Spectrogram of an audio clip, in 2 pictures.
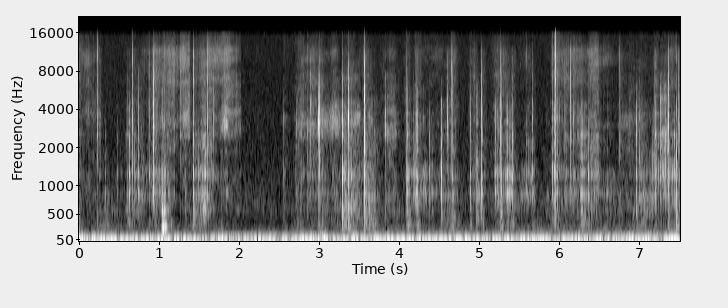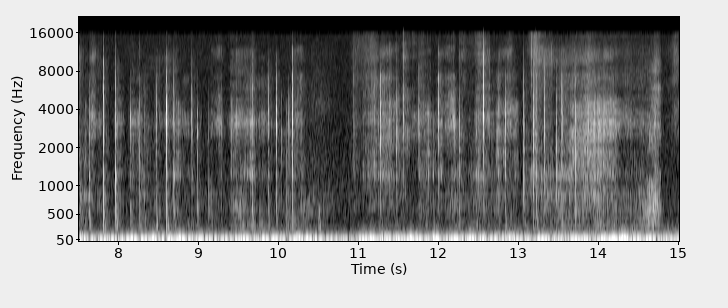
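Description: Long nails scratch and tap across the top and sides of a hollow plastic anatomical skull model, making a dense run of quick, bright clicks and scrapes. A steady low hum sits underneath, and the taps die away almost instantly.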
